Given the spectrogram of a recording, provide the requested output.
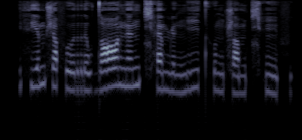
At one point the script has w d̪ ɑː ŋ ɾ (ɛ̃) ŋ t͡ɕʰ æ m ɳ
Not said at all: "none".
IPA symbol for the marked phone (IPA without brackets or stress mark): ɛ̃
